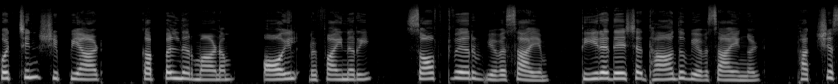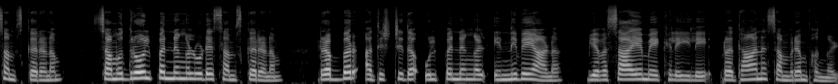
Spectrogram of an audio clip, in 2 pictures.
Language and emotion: Malayalam, neutral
